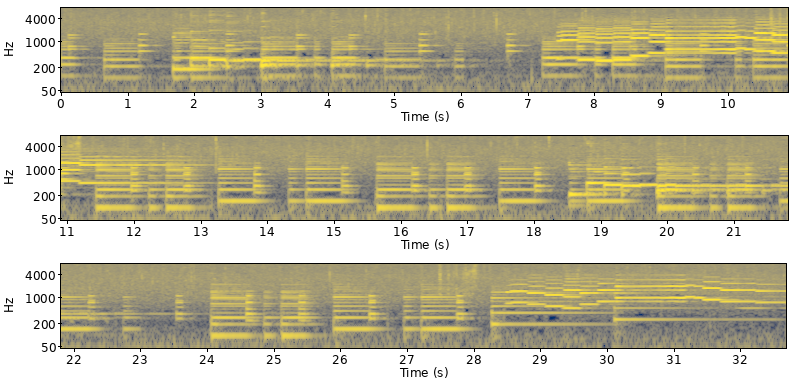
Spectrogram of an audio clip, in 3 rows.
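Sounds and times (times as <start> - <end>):
music with low bass notes, chords and a higher melody: 0.0 - 32.6
soft constant patter of rain: 0.0 - 32.6.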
